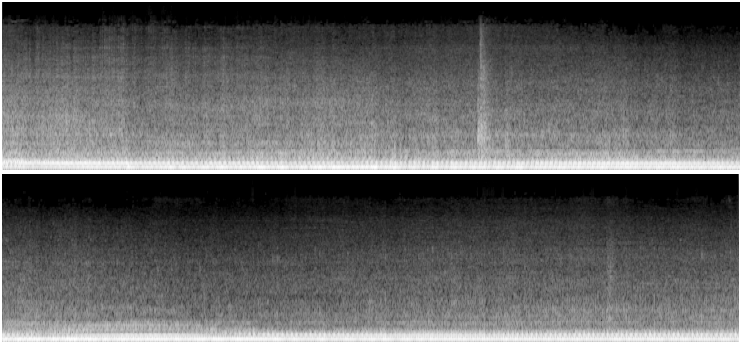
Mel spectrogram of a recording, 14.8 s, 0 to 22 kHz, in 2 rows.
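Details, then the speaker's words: BMW E36 with a swapped M54 six, driving slowly. A deep, loud, unmuffled drone with loose rattling from junk in the back: loud exhaust because half the exhaust is missing. "a bit filthy because i uh only have half an exhaust but also my bonnet doesn't really fit"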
